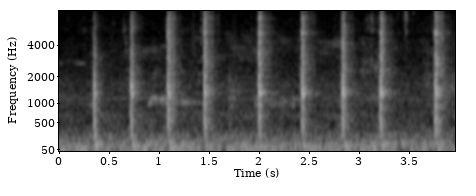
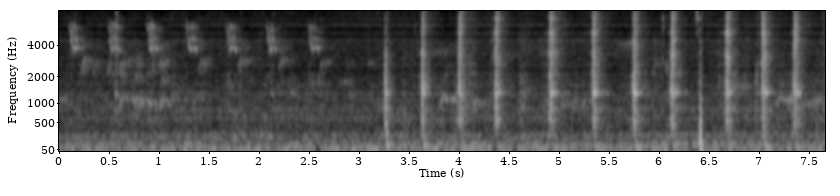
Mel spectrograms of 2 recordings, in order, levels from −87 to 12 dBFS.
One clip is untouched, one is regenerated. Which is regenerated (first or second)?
second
